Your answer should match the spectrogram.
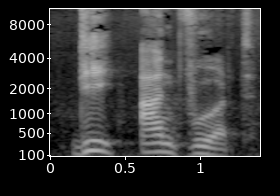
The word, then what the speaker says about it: Die Antwoord: Ant. Die Ant. Ant. Ant. Like Kant. Then Woord. Die Antwoord.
